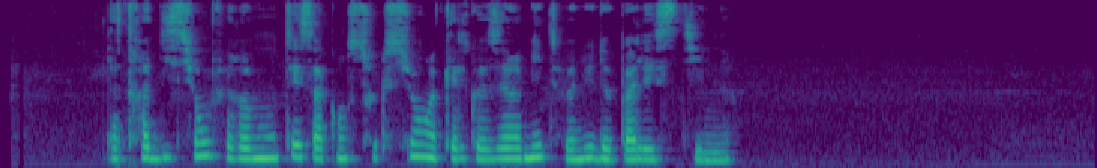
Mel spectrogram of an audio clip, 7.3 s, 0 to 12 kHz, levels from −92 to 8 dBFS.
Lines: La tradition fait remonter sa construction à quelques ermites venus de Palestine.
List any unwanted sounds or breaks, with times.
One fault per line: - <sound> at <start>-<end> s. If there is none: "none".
none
